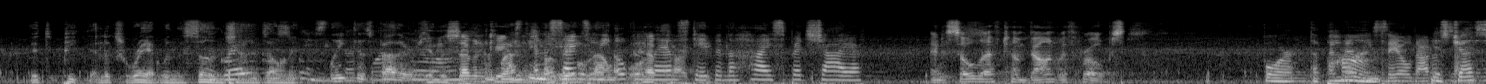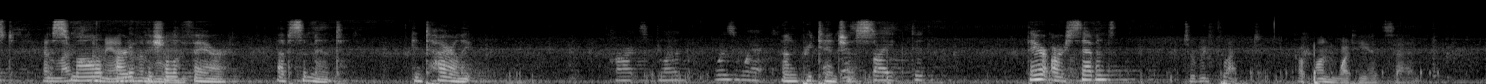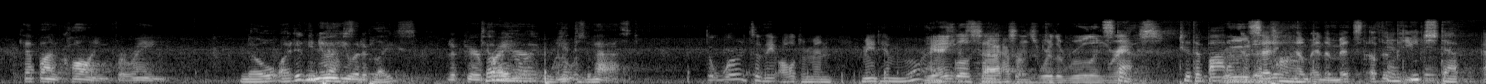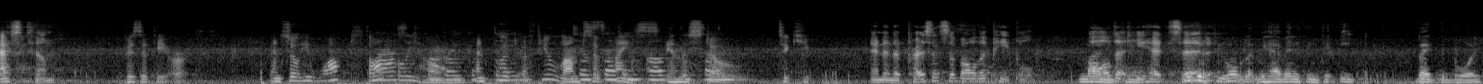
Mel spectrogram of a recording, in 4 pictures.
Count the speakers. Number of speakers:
8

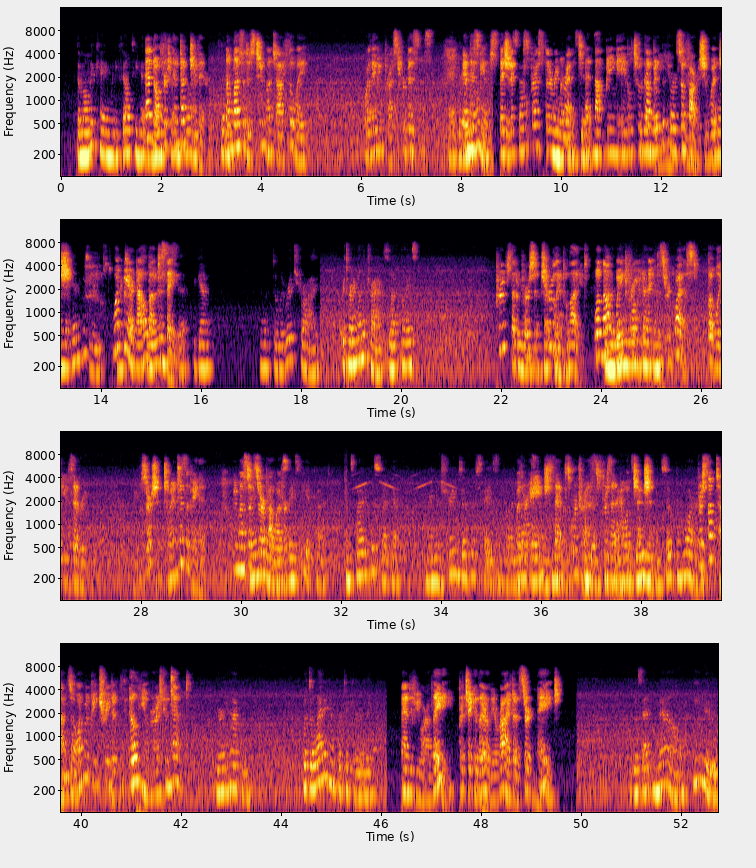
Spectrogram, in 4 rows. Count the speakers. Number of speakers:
2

